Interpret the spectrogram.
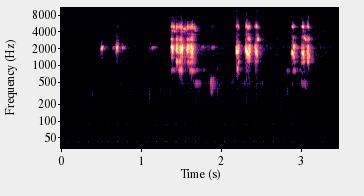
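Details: Two newly hatched screech owl owlets, one to two days old, chirp in a nest box while their mother feeds them. Short, harsh, buzzy chirps come in quick clusters of two or three, several bursts within a few seconds, preceded by faint single peeps.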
